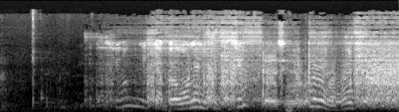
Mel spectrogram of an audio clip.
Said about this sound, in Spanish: Pero este radiecito, mira, yo lo prendo.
